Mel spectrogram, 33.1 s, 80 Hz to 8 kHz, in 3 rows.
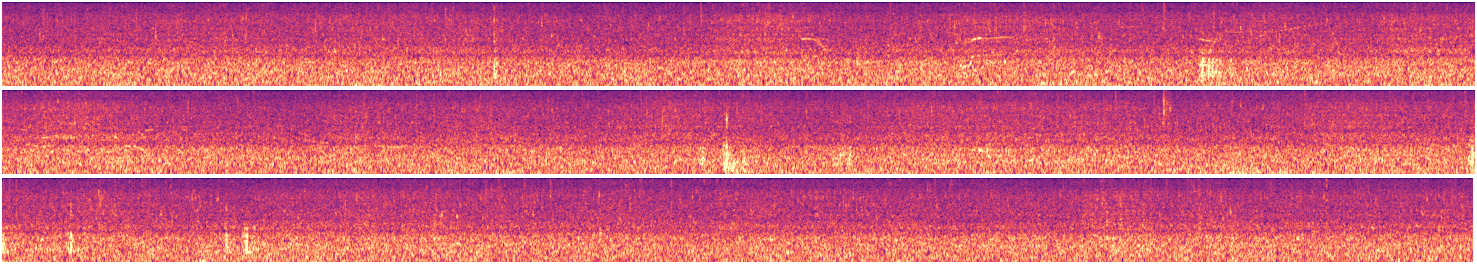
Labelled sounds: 7.2	7.6	killer whale, northern resident, G clan, 1.1 to 2.5 kHz

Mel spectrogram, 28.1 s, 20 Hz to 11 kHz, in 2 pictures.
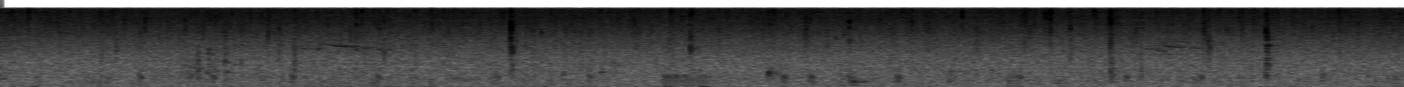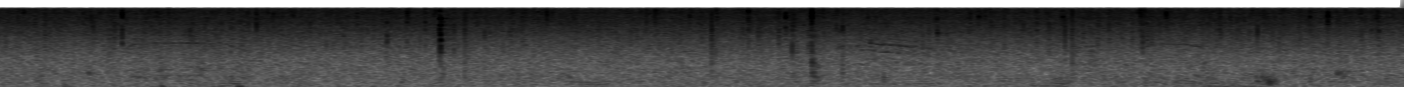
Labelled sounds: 3.2	3.6	killer whale, Bigg's (transient), 1.7 to 2.0 kHz
11.6	11.9	killer whale, Bigg's (transient), 1.7 to 2.1 kHz
22.7	23.2	killer whale, Bigg's (transient), 1.7 to 2.2 kHz

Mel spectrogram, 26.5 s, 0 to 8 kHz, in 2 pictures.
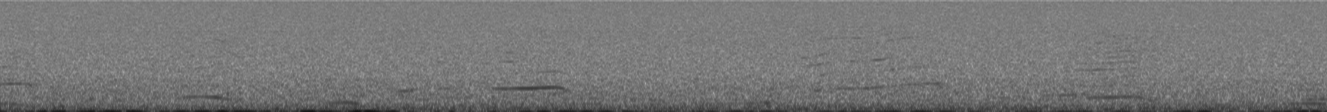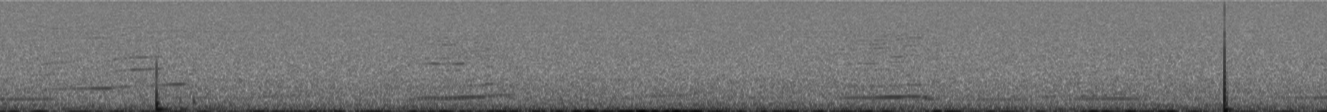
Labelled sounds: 10.8	11.1	humpback whale, 1.1 to 1.2 kHz
14.5	14.8	humpback whale, 1.1 to 1.8 kHz

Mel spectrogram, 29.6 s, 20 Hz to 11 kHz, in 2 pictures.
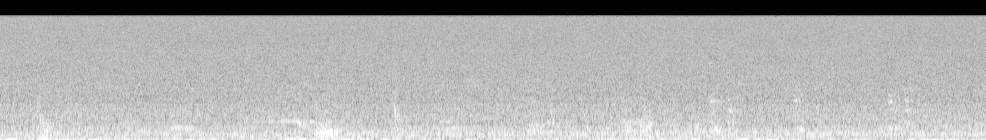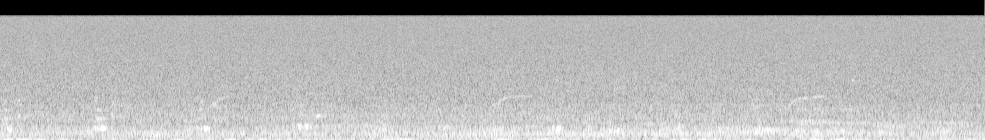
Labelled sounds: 18.0	18.3	humpback whale, 0.80 to 1.1 kHz
22.2	22.8	humpback whale, 0.80 to 1.1 kHz

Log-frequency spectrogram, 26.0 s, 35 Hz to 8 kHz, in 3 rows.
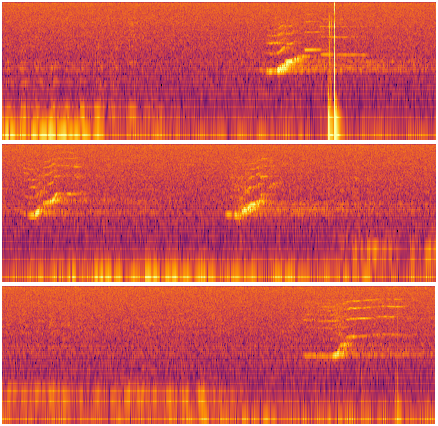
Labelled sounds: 5.3	7.1	humpback whale, 0.80 to 3.7 kHz
9.1	10.3	humpback whale, 0.80 to 4.5 kHz
13.4	14.1	humpback whale, 0.80 to 2.6 kHz
15.0	15.3	humpback whale, 1.5 to 1.8 kHz
23.4	25.4	humpback whale, 0.80 to 4.8 kHz

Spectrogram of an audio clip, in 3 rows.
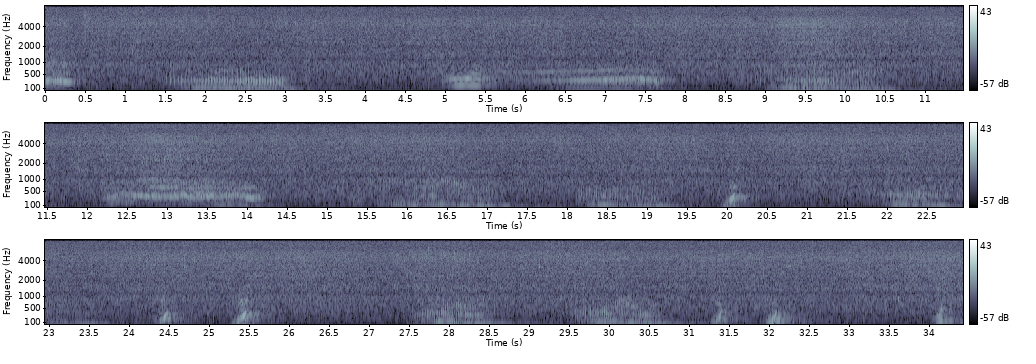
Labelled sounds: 12.7	12.9	humpback whale, 0.91 to 1.0 kHz

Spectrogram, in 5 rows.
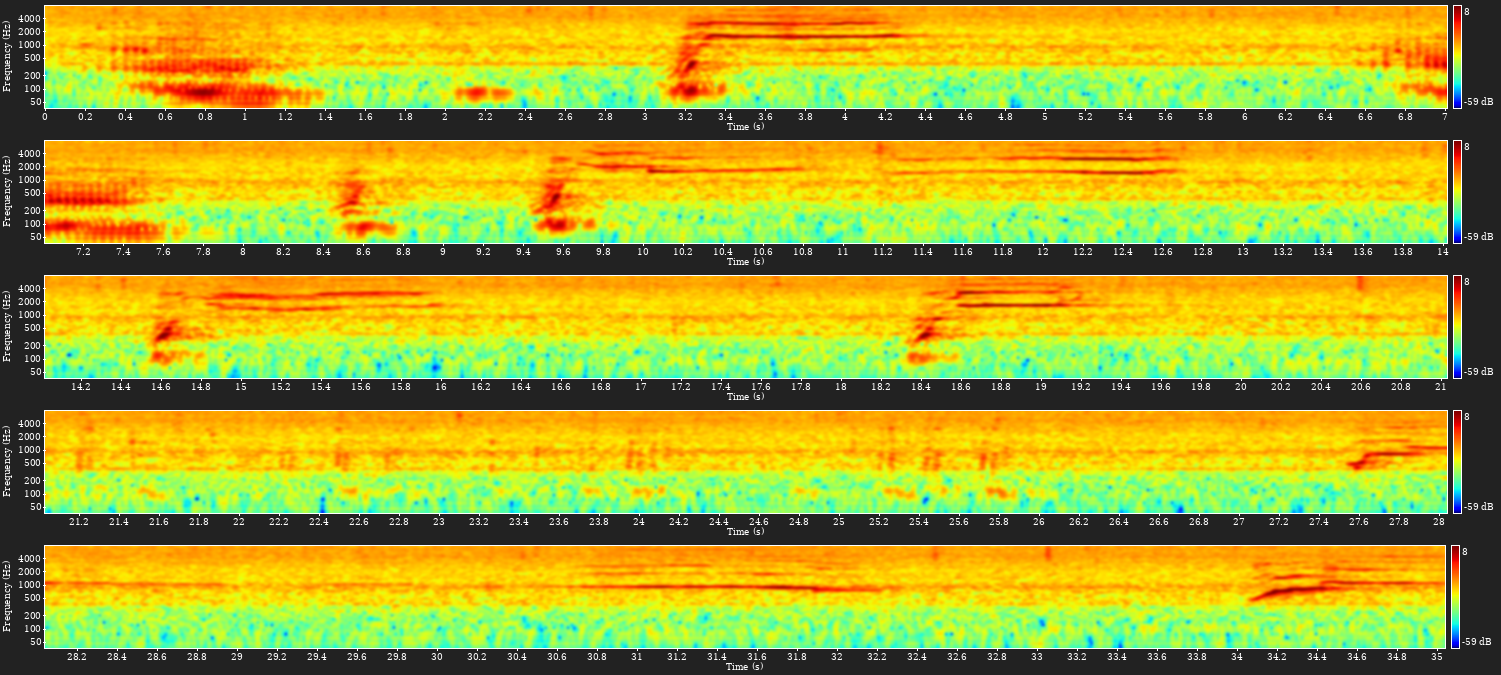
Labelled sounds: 3.2	4.3	humpback whale, 0.78 to 6.2 kHz
7.1	7.4	humpback whale, 1.6 to 1.8 kHz
9.7	10.8	humpback whale, 1.5 to 6.3 kHz
11.2	12.7	humpback whale, 1.3 to 6.4 kHz
14.7	16.1	humpback whale, 1.2 to 6.5 kHz
18.5	19.3	humpback whale, 1.5 to 6.8 kHz
27.6	28.5	humpback whale, 0.78 to 1.7 kHz
30.6	32.2	humpback whale, 0.78 to 6.6 kHz
34.2	35.0	humpback whale, 0.78 to 4.6 kHz

